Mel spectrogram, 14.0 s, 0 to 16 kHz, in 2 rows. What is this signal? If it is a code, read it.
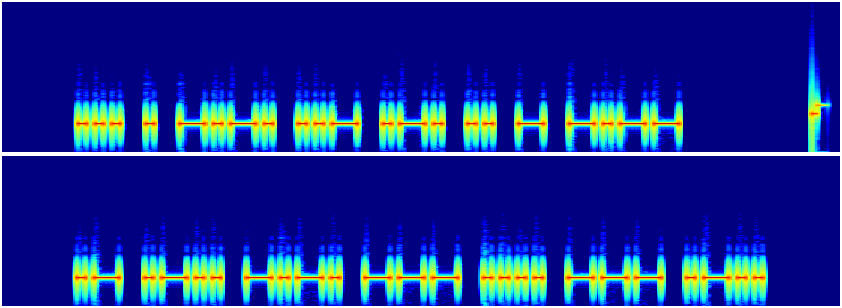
Morse code, heard as a keyed tone, about 17 wpm, 700 Hz. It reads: SECURITY ALCOHOL
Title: Sentences from Top 1400 Words - New Word Drill Alt - 17wpm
